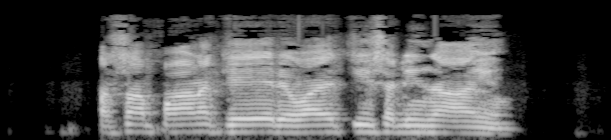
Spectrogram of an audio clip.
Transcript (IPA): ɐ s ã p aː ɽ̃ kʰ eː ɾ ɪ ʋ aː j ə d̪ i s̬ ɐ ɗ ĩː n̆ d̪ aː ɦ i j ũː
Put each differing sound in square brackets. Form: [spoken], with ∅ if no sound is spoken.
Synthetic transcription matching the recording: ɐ s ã p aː ɽ̃ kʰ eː ɾ ɪ ʋ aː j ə [t̪] i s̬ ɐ ɗ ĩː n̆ d̪ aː ɦ i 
